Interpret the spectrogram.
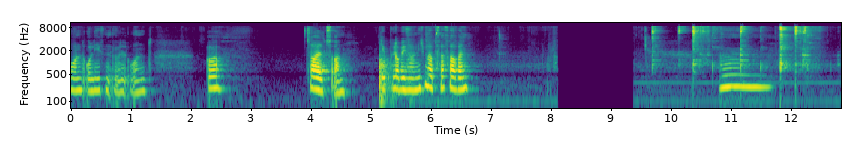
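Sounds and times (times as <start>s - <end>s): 
speech: 0.0s - 1.6s, 2.3s - 2.7s, 3.9s - 6.8s
stainless steel pots and utensils clattering during cooking: 9.6s - 12.8s.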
